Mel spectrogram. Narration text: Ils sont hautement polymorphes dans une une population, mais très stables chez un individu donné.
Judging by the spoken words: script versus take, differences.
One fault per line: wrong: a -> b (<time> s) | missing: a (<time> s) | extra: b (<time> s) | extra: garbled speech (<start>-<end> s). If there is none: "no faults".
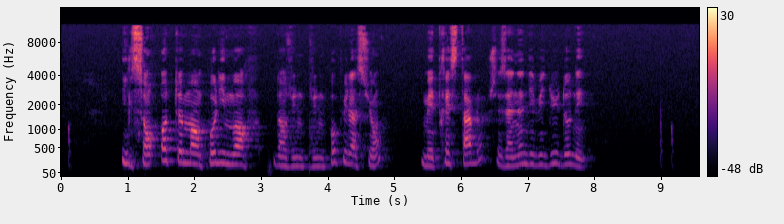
no faults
